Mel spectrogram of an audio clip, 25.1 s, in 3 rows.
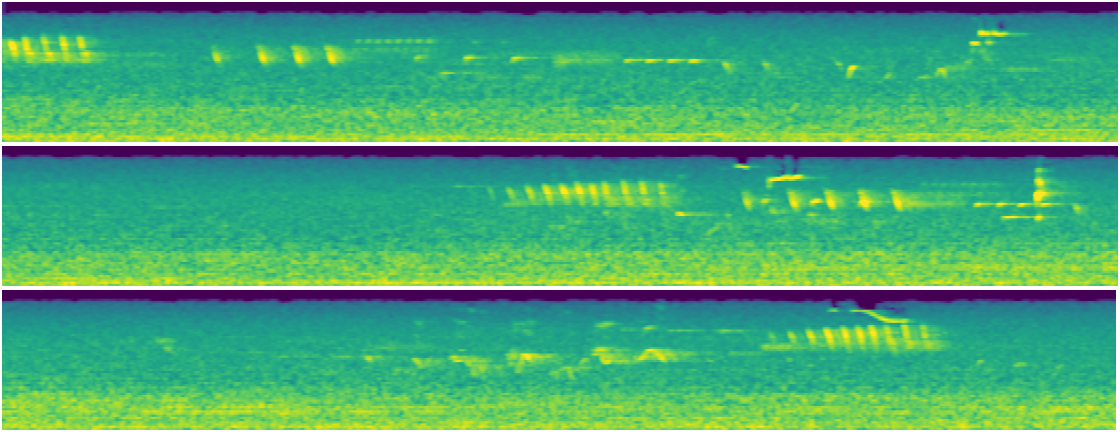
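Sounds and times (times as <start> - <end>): birds singing: 11.8 - 16.6, 18.8 - 24.8.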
